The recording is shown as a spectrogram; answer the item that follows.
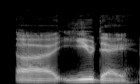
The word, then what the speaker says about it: Eudae: And walk me through, like in particular, you guys tout, U-Day, am I saying that right? – You are. – E-U-D-A-E, as a method of manufacturing clothes.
